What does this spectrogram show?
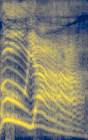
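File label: cheers, German; Soldier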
